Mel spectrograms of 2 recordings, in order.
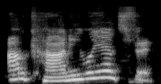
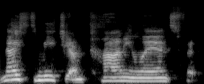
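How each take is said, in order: First: Much higher, slow, drawn-out Boston impression; high, emphatic mock Boston accent; insistent Boston accent. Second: Imitated Boston introduction, high-pitched; higher-pitched Boston accent impression. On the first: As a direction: repeat your name slowly and insistently in broad Boston. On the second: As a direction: greet them in a put-on Boston accent. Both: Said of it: "why do you have a Boston accent".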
